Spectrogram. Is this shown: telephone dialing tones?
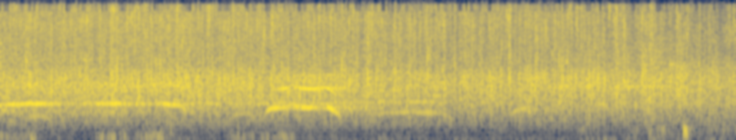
no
